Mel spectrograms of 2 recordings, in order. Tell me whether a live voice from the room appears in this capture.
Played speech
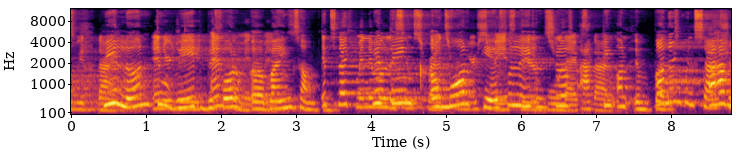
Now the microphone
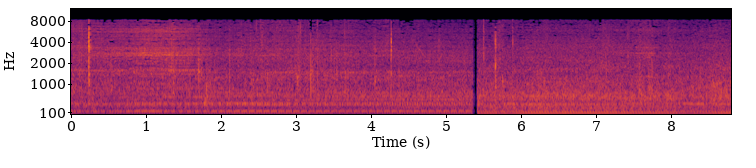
No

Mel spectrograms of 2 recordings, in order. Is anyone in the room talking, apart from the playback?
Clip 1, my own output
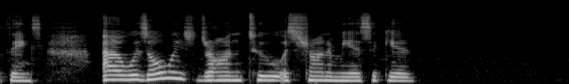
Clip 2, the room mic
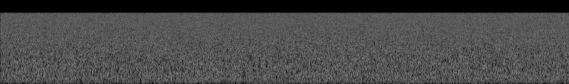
No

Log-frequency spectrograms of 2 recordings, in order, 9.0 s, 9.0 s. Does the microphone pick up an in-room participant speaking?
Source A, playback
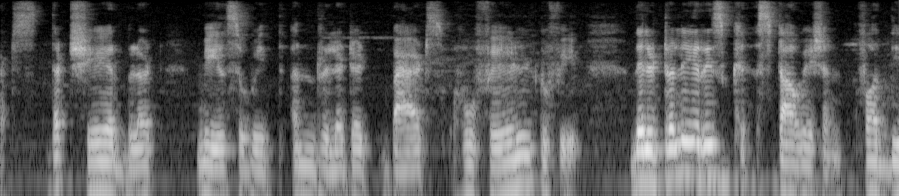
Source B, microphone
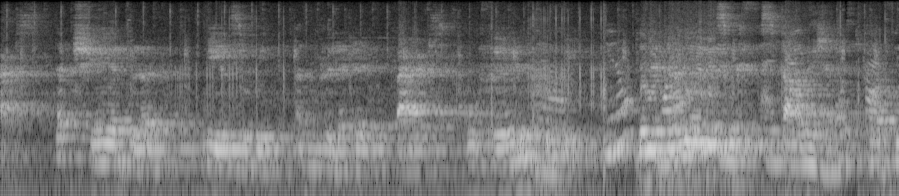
Yes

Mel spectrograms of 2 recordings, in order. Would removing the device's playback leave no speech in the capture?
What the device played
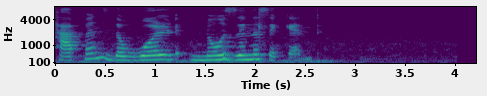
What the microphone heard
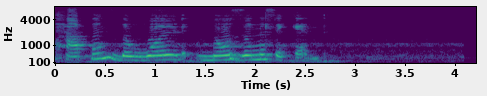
Yes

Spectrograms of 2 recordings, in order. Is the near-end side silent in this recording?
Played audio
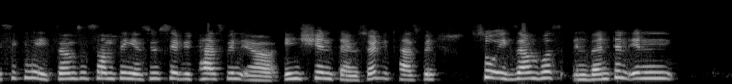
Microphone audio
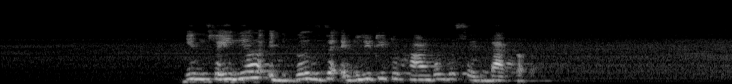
No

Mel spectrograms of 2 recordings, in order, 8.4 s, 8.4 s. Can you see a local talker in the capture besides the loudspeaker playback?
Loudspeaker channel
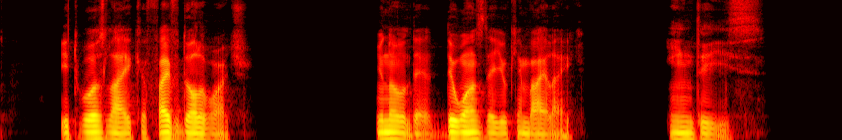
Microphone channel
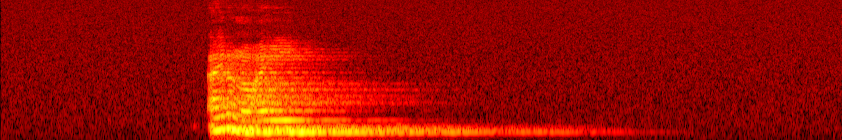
Yes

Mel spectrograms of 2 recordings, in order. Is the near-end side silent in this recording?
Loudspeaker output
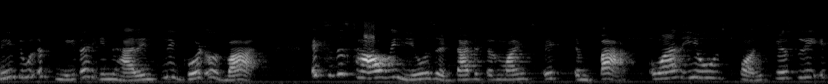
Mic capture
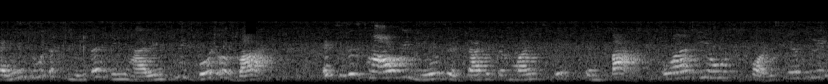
Yes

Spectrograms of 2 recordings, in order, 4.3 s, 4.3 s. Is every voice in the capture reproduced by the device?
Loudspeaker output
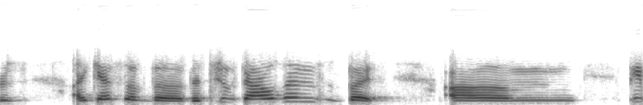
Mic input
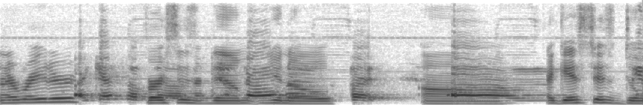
No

